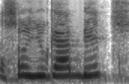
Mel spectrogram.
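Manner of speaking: nice, sweet, feminine voice, very high pitch. A player speaks their character's line during a game, nice female voice. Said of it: "in a nice female voice".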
